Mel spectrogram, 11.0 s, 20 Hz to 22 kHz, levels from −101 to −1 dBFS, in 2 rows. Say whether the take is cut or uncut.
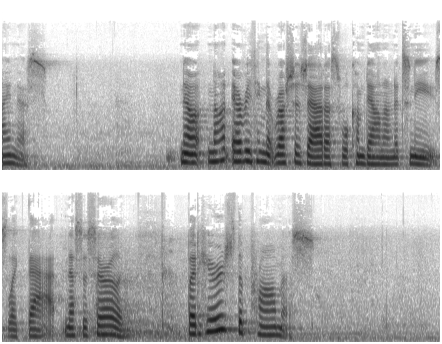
uncut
